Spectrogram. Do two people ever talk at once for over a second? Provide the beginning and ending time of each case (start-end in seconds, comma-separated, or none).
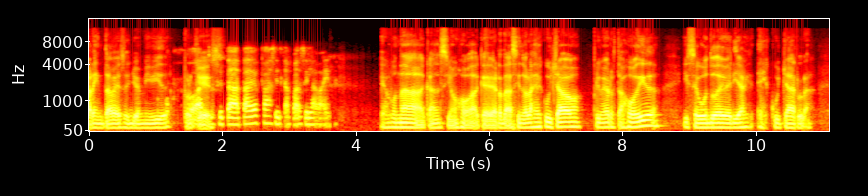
none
